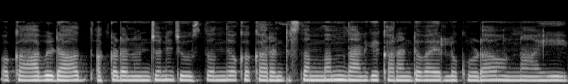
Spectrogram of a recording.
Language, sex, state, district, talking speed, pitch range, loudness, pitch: Telugu, female, Andhra Pradesh, Krishna, 135 wpm, 195-200 Hz, -14 LUFS, 195 Hz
